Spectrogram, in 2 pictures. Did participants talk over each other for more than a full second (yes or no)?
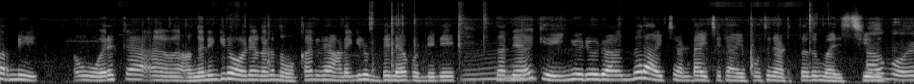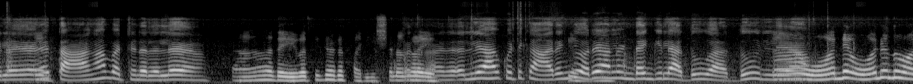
no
